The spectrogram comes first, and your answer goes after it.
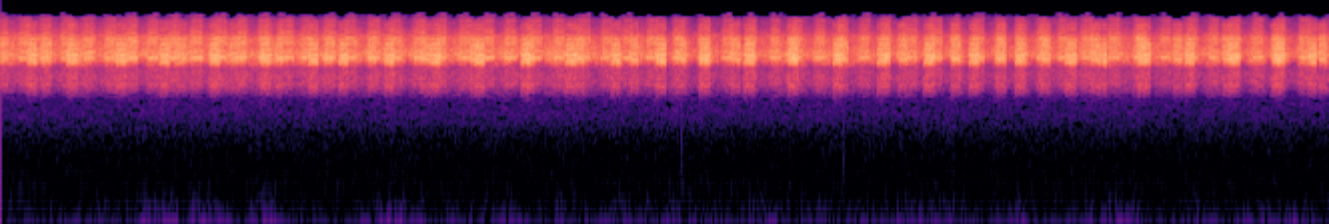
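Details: Many cicadas in a Greek pine forest in midsummer, their song forming a steady, piercing, rasping wall of sound with fast rhythmic pulsing near three beats per second and nothing else audible.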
